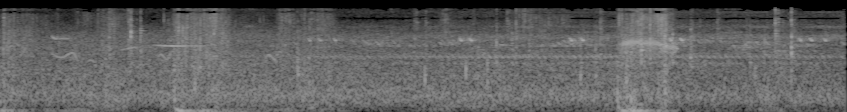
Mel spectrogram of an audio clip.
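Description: Footsteps run over soft ground.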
